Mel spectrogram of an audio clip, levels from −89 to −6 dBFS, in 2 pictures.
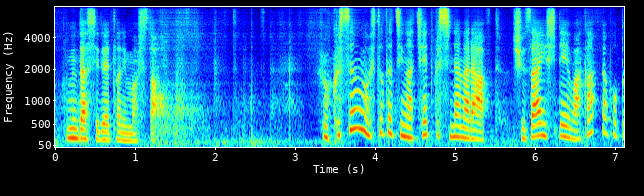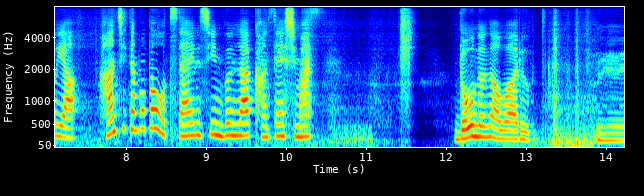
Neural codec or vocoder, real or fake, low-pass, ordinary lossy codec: codec, 16 kHz, 0.3 kbps, FocalCodec; fake; none; none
